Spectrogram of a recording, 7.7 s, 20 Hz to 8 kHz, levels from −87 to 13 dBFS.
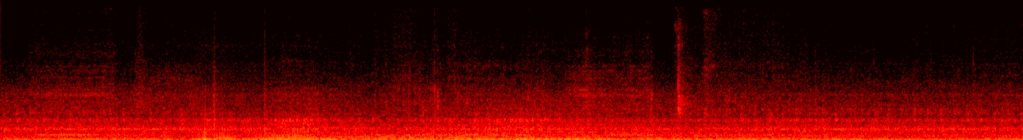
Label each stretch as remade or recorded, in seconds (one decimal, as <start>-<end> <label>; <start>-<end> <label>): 0.0-1.3 recorded; 1.3-2.0 remade; 2.0-7.7 recorded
